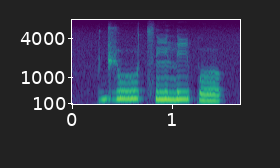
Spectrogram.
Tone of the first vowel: high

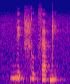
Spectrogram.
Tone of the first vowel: high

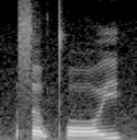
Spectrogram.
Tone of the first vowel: low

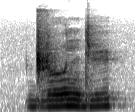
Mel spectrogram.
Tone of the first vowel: rising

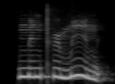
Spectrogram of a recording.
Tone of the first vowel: high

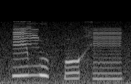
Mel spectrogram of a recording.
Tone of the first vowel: high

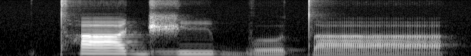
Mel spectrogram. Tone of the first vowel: high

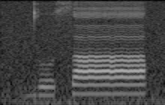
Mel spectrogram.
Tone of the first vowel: low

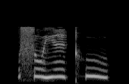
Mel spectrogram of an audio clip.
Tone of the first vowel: falling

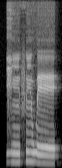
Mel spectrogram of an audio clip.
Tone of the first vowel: low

